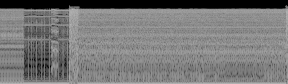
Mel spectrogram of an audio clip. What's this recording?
Glitch Computer
Glitch sound I made from importing RAW data to Audacity.
computer, digital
